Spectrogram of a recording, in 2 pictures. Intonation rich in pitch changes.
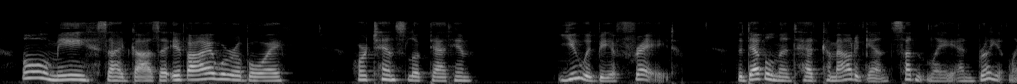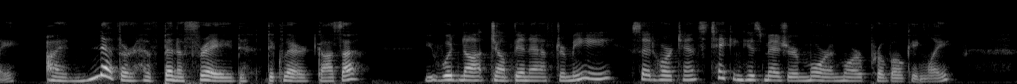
No: average, 3.9 semitones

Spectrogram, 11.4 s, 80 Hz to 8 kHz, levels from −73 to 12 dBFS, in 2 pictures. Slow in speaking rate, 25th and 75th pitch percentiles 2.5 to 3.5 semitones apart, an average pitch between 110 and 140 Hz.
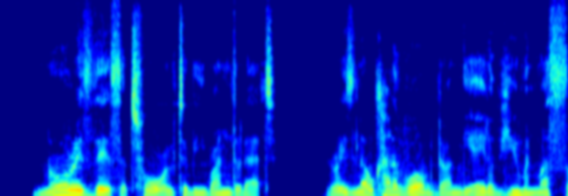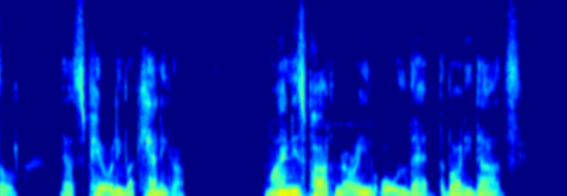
No: average, 185 wpm; average, 3.1 semitones; low, 135 Hz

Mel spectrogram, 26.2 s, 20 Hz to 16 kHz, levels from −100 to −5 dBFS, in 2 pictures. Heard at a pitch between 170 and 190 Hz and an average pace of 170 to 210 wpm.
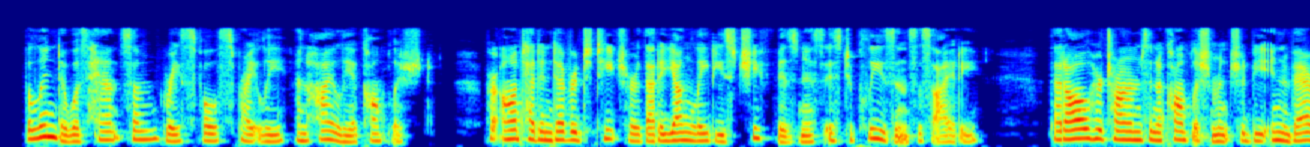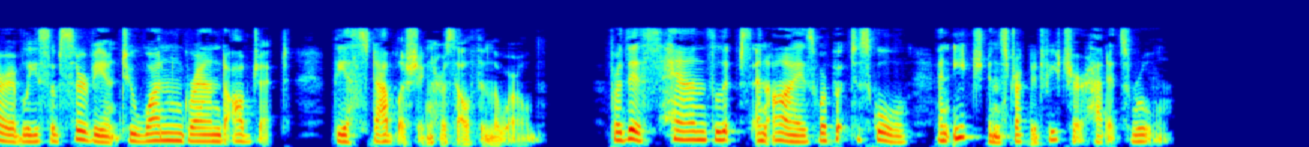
No: medium, 185 Hz; average, 145 wpm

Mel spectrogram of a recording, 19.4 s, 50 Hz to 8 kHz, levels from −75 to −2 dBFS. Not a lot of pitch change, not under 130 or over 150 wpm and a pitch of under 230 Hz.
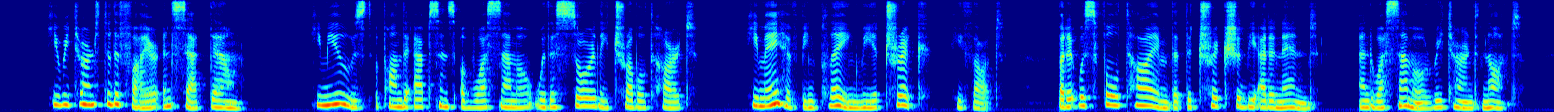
No: average, 4.2 semitones; average, 145 wpm; medium, 185 Hz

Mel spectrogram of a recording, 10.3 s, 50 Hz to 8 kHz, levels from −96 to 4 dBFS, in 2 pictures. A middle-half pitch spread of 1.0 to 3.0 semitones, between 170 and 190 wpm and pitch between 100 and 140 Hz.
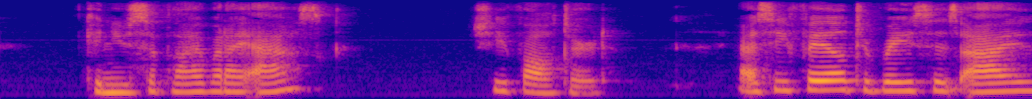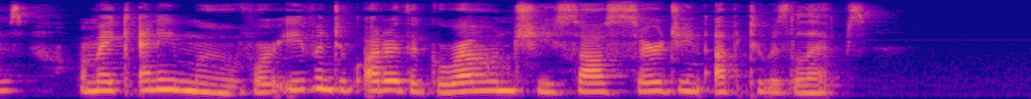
No: narrow, 2.4 semitones; average, 185 wpm; high, 220 Hz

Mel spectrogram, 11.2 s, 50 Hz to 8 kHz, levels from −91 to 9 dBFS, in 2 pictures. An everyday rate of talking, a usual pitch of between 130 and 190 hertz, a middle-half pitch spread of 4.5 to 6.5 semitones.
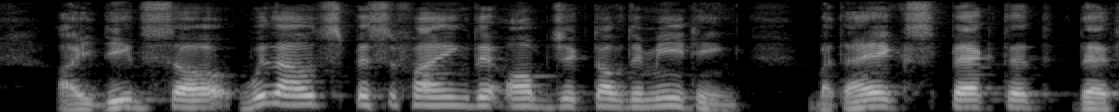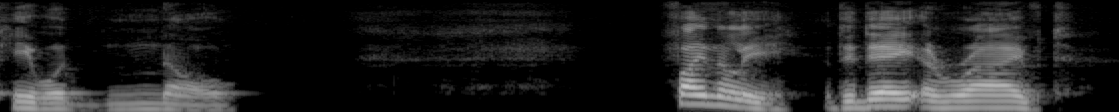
No: slow, 115 wpm; medium, 140 Hz; average, 5.2 semitones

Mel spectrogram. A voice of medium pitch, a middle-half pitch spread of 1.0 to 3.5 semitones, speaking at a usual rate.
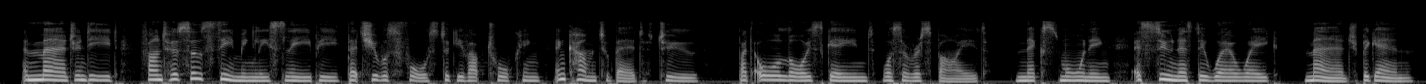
Yes: medium, 180 Hz; average, 2.8 semitones; average, 170 wpm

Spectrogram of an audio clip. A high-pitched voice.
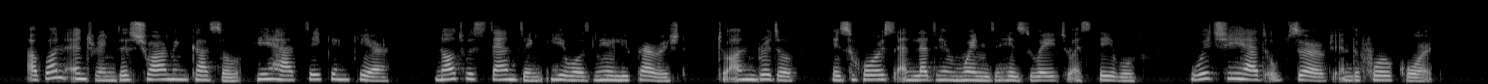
Yes: high, 205 Hz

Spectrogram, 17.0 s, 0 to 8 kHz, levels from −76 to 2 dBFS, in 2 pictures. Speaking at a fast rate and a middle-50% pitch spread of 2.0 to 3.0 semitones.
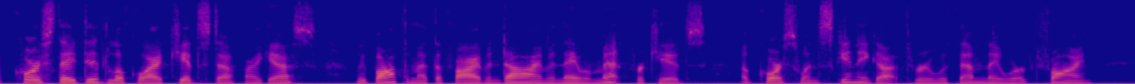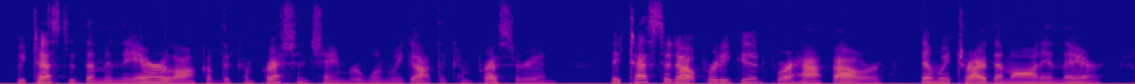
Yes: fast, 235 wpm; average, 2.7 semitones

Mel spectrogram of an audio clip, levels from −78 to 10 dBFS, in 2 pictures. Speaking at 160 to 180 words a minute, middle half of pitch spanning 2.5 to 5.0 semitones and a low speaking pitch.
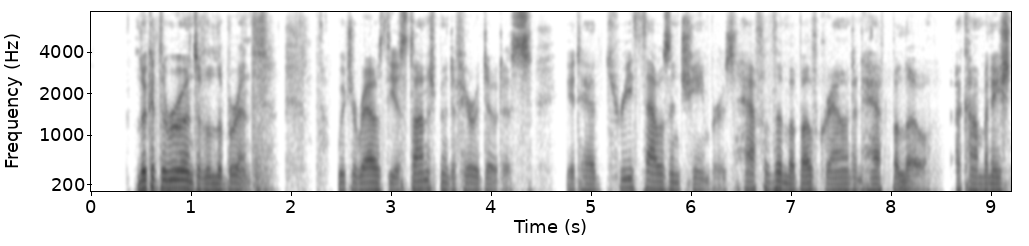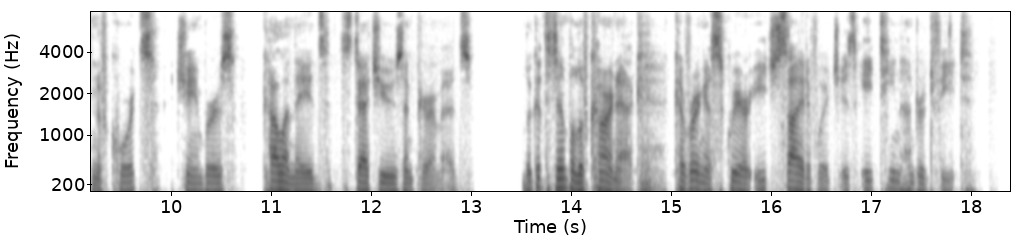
Yes: average, 170 wpm; average, 3.5 semitones; low, 115 Hz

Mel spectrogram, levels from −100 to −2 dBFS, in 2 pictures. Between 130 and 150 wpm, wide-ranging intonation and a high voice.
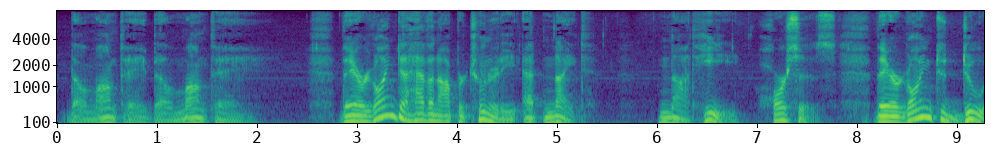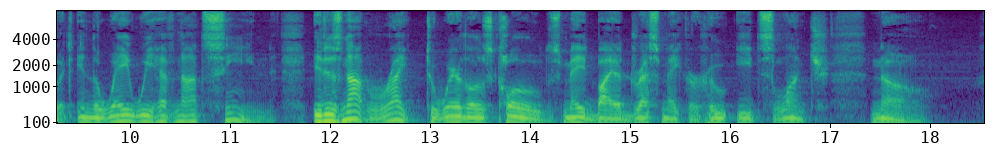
No: average, 140 wpm; wide, 5.8 semitones; very low, 90 Hz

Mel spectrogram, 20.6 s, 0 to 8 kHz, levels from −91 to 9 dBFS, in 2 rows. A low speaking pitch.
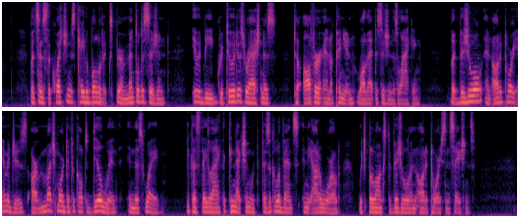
Yes: low, 125 Hz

